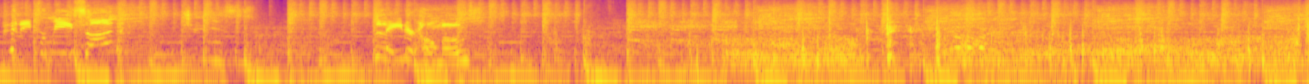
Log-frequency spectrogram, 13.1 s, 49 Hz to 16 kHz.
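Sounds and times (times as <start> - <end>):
music with repeating bass beat: 0.0 - 13.0
skateboard wheels rolling on pavement: 5.4 - 13.0
sharp skateboard clack: 8.0 - 13.0.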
